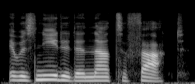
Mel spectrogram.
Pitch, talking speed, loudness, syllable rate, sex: 180 Hz, 215 wpm, -17 LUFS, 4.7 syllables/s, female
